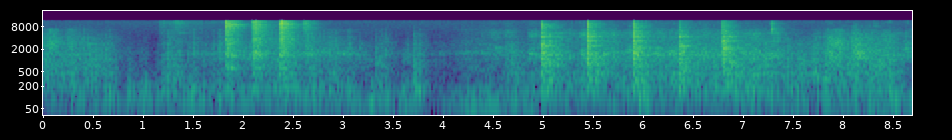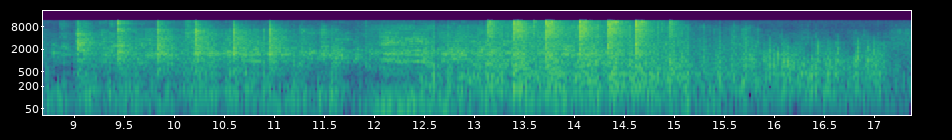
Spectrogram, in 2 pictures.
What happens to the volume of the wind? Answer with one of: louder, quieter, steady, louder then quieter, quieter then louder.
louder.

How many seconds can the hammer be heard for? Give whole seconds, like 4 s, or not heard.
8 s.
